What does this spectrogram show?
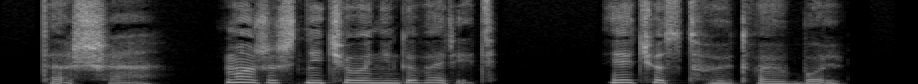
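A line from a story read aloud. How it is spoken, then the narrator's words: Quiet sigh. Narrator (Russian): тихо вздохнула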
